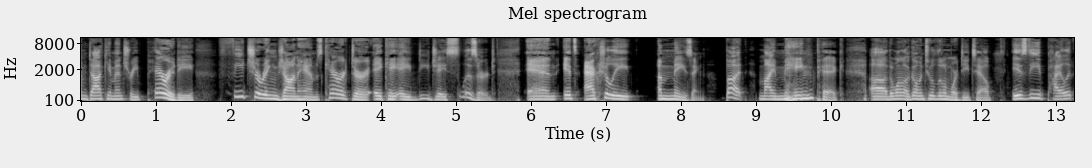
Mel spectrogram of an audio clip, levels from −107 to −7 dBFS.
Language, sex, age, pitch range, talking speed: English, male, 30-49, 125-155 Hz, 135 wpm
